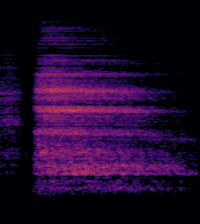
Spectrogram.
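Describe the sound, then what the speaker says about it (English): A single long, audible exhale at the close of a guided meditation, a soft airy rush that begins half a second in and fades slowly, quiet and close with no talking. "Taking a deep breath in and out."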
